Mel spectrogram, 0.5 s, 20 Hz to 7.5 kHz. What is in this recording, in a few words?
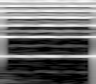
ARP STRING; E-MU Formula 4000 Series Vol. 5; Protozoa; Vintage Presets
